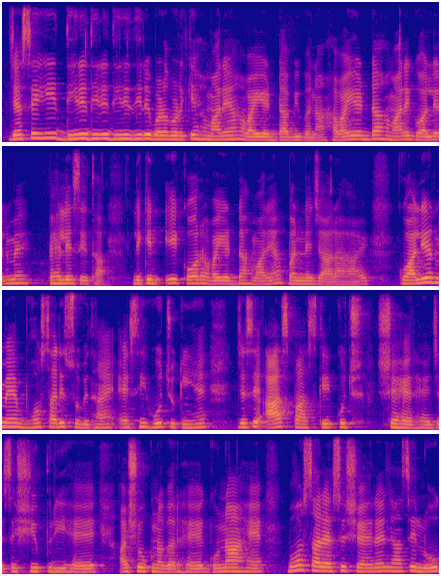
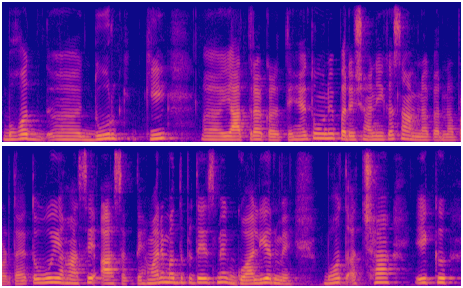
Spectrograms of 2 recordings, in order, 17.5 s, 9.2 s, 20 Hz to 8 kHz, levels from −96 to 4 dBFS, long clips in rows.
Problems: background sounds at intervals, background conversations at intervals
